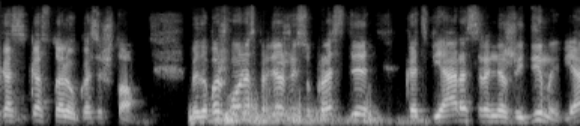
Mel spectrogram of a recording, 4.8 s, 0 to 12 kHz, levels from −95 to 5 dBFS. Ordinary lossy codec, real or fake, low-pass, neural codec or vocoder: Opus, 64 kbps; real; 9.9 kHz; none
